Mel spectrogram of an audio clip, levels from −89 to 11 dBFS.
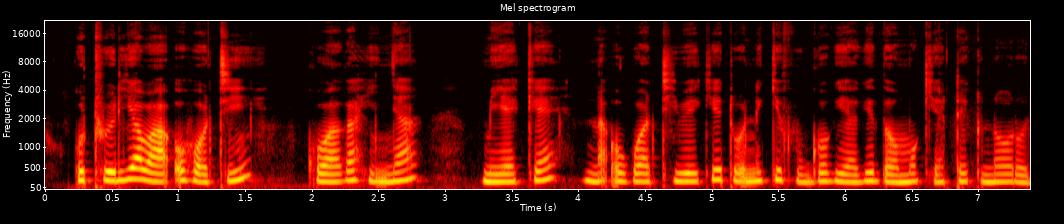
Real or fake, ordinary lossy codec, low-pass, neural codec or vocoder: real; none; none; none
